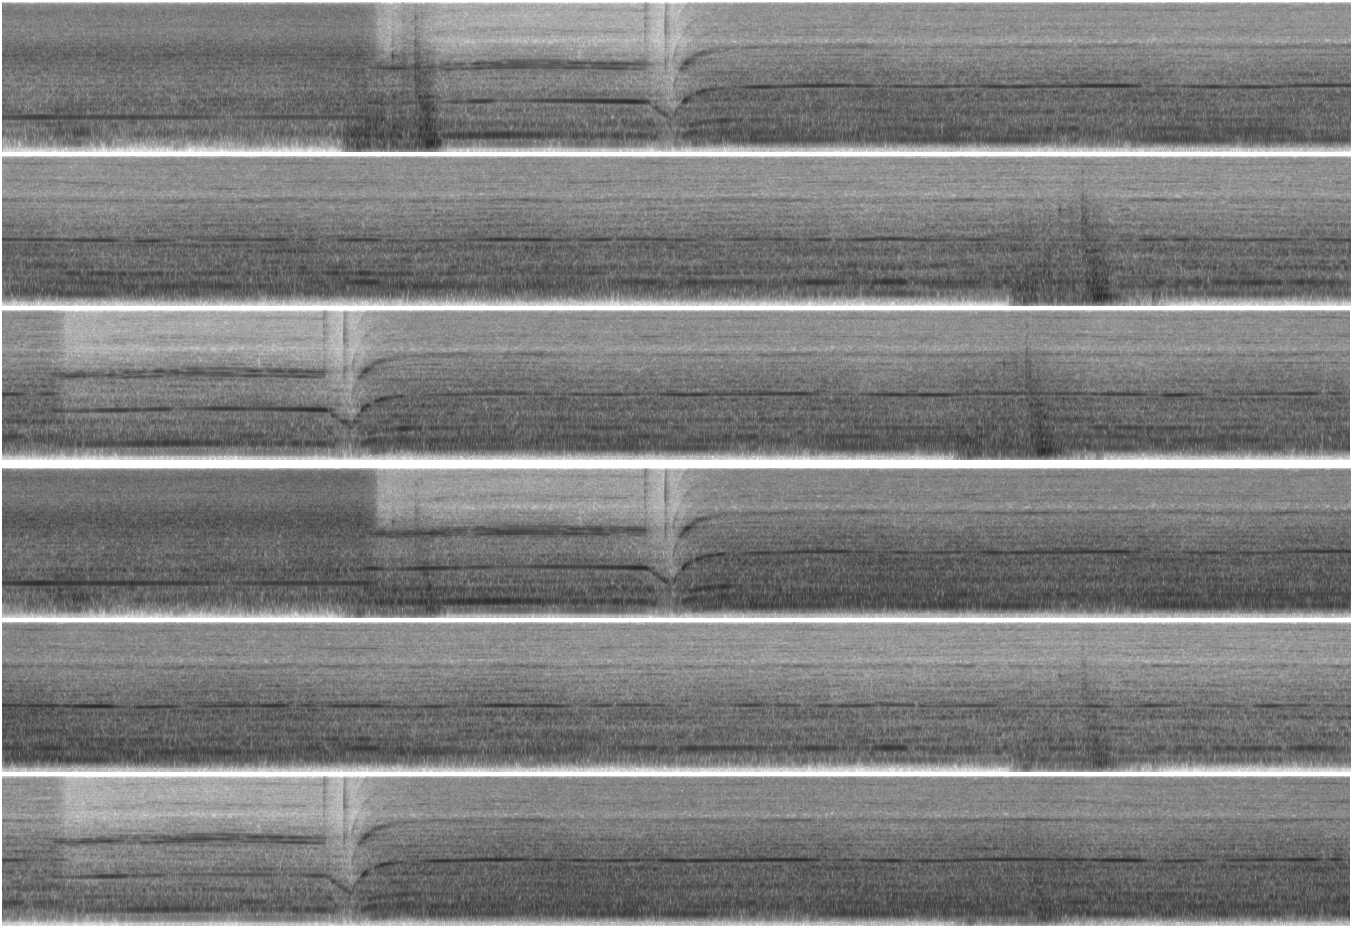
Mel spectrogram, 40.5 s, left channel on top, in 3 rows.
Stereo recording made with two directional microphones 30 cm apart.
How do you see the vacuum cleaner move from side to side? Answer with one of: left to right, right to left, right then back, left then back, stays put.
left then back.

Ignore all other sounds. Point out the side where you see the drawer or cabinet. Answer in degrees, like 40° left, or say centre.
40° left.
